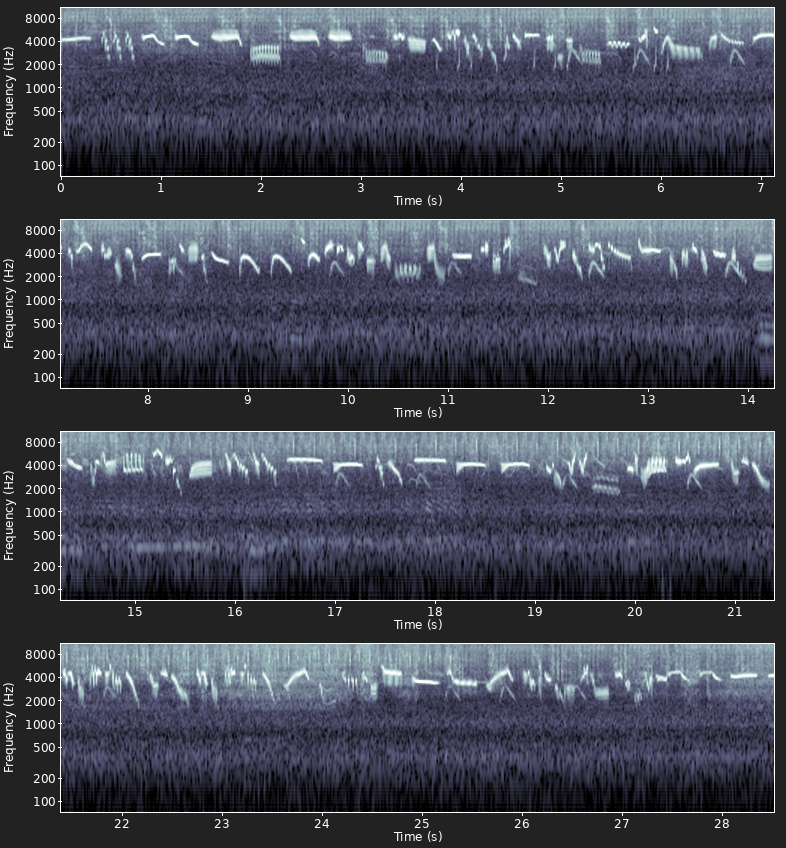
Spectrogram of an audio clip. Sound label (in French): Alouette des champs, Concerts naturels de l'Isere; Studio Les Trois Becs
